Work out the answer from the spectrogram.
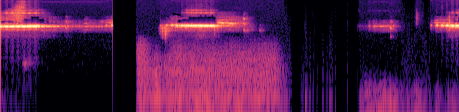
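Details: Rufous-faced warbler calls: three sharp, very high, fizzing trills, each roughly half a second long, separated by short pauses, with a faint low murmur beneath the middle one.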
